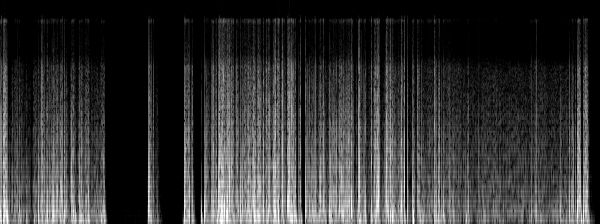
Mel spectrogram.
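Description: Wind buffeting the phone's microphone: a loud, crackling rumble that cuts out abruptly a few times and comes back.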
